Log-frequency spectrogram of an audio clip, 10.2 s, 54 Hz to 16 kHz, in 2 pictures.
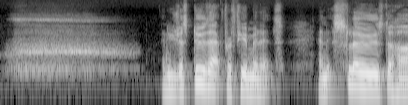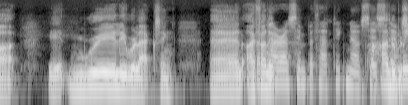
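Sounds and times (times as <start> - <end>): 
long steady exhale with faint whistling tone during box breathing exercise: 0.0 - 1.8
speech: 2.0 - 10.1.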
